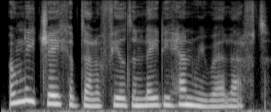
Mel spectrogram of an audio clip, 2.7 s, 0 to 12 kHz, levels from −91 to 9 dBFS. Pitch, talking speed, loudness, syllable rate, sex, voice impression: 225 Hz, 175 wpm, -16 LUFS, 6.0 syllables/s, female, very feminine, slightly young, slightly adult-like, very thin, relaxed, weak, slightly bright, very soft, clear, fluent, slightly raspy, very cute, intellectual, very refreshing, sincere, very calm, very friendly, very reassuring, very unique, very elegant, slightly wild, very sweet, very lively, very kind, very modest, light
